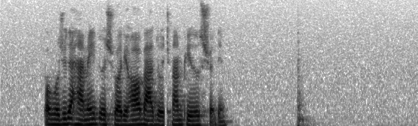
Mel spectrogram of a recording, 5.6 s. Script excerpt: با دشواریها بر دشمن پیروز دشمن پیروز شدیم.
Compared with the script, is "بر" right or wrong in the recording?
right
